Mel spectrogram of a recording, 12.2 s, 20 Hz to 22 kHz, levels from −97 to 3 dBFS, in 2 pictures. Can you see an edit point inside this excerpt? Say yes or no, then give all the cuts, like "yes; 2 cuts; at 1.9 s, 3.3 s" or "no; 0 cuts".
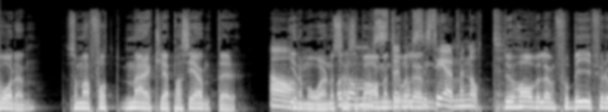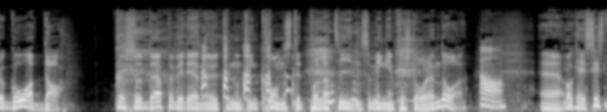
yes; 3 cuts; at 4.0 s, 4.5 s, 7.2 s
